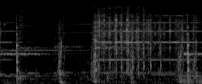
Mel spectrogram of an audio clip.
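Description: Cartoon telephone bell ringing twice with a rapid jangle: a short ring at the start and a longer one about a second in.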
